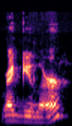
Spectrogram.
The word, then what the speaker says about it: regular: Again, even though those are spelled with AR, they have the ER sound at the end. So for regular, it's regu. So that sounds like a G and a Y and an U, regular. And first syllable stress, 2 short ones, regular.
